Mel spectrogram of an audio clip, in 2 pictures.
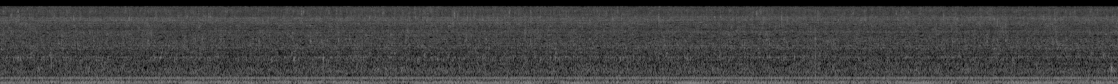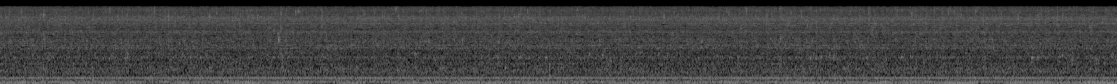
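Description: Water trickles and gurgles steadily through a pipe.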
